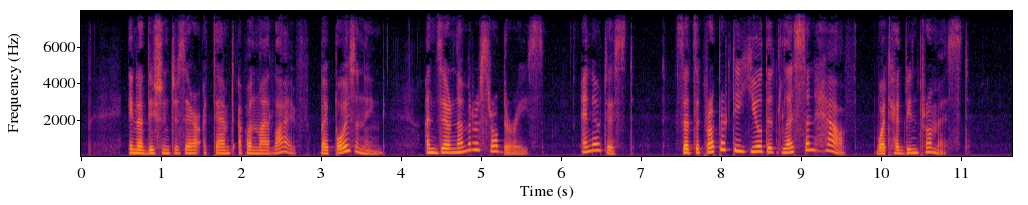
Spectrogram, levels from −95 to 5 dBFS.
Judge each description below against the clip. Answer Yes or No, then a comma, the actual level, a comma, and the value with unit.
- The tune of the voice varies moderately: No, wide, 7.1 semitones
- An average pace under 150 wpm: Yes, average, 140 wpm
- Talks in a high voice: Yes, high, 215 Hz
